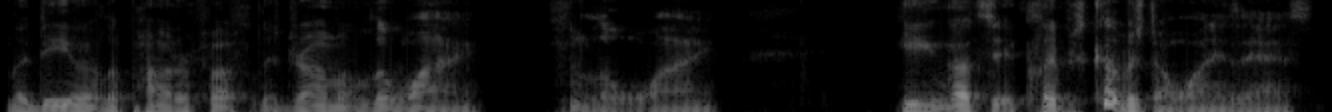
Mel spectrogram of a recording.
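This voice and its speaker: A man giving a mocking, scornful basketball rant, his voice going hoarse. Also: low voice, normal speed, dark tone. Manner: mocking, scornful, pleading in jest. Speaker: sports commentator. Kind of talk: ranting basketball commentary.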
